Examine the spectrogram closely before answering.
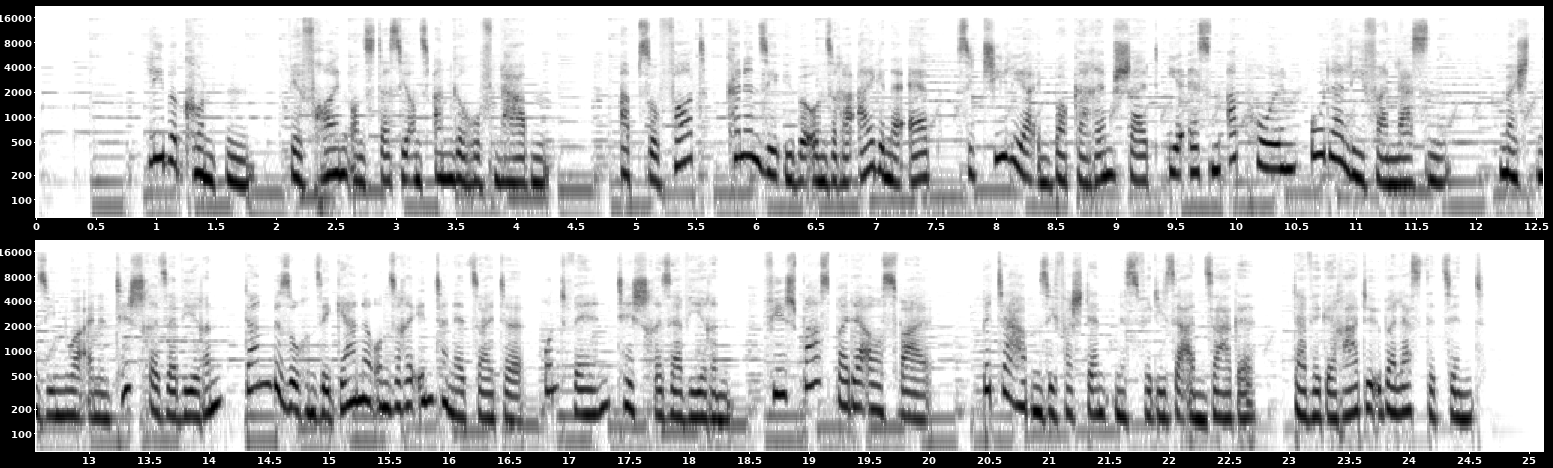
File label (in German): Ansage; Sicilia in bocca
